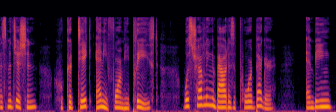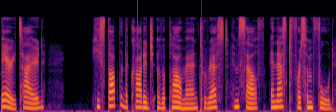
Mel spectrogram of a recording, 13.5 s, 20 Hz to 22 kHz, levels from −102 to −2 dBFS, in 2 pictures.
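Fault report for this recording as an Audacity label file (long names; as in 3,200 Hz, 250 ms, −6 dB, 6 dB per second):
9.470000	9.470000	click −16 dBFS
10.750000	10.750000	click −20 dBFS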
